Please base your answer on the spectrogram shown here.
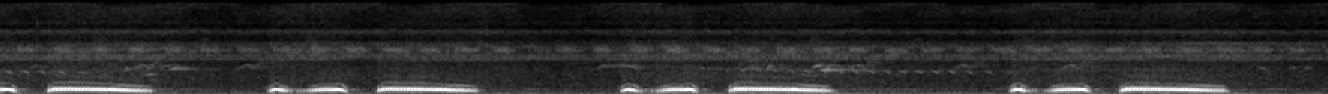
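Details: Trained spotted dove call, used at home to lure other doves: low hollow cooing phrases, each a pair of short coos then a longer drawn-out coo, repeated about every two seconds.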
